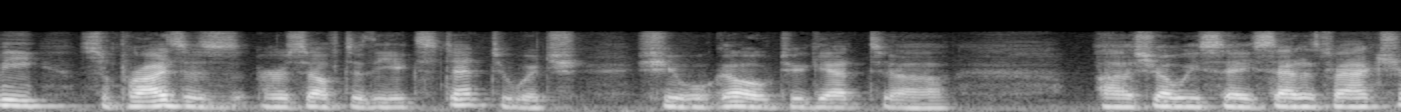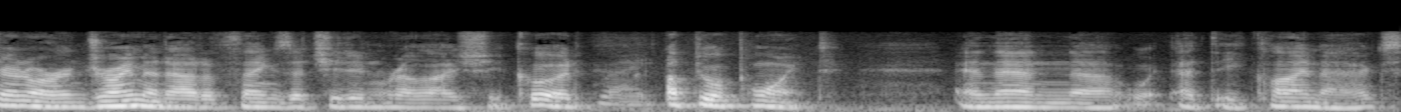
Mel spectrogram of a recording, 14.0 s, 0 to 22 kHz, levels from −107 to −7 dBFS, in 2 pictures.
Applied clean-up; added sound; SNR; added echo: none; none; none; none.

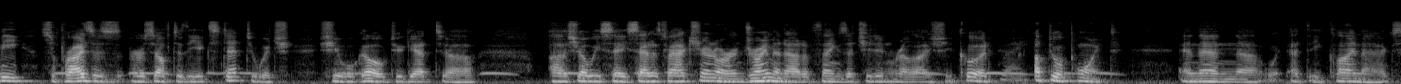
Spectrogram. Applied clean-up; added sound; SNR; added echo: none; Bird vocalization, bird call, bird song; 15 dB; none.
